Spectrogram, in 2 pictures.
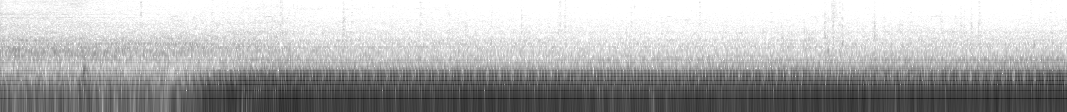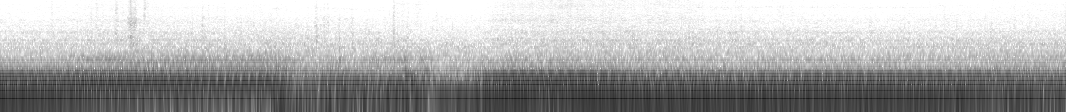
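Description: Tyres roll on pavement.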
